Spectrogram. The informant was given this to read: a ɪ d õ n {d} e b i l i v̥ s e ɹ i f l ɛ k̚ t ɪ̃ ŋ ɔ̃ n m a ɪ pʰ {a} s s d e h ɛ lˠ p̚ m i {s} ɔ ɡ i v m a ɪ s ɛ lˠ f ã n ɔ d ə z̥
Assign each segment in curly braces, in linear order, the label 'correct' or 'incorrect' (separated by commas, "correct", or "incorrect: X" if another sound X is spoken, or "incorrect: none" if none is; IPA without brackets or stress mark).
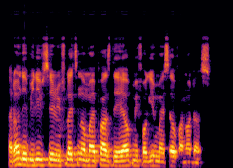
correct, correct, incorrect: f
